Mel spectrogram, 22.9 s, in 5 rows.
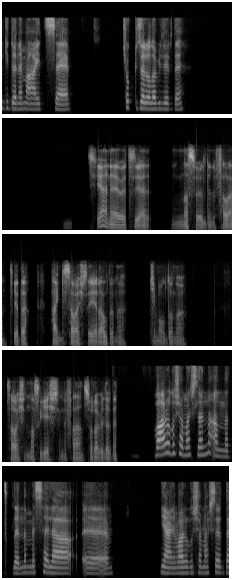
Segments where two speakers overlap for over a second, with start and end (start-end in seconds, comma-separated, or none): none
